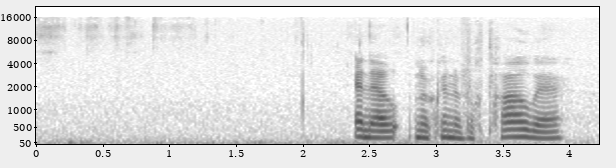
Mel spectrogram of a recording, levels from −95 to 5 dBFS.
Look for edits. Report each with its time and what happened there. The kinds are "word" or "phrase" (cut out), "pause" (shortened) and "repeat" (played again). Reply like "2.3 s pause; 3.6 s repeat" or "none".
3.0 s phrase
